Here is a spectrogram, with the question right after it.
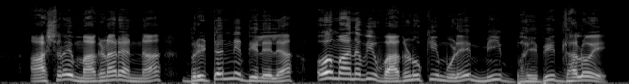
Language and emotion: Marathi, angry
